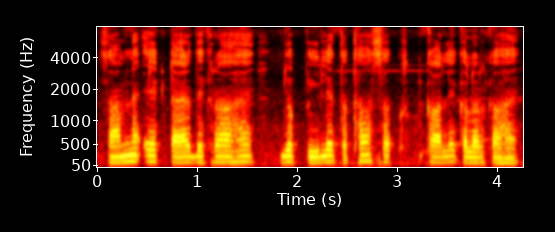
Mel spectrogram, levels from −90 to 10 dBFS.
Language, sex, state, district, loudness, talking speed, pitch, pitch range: Hindi, male, Uttar Pradesh, Lalitpur, -16 LUFS, 195 wpm, 120 Hz, 115-125 Hz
